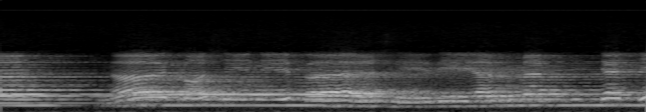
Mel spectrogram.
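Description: Byzantine chant: a solo chanting voice over a held low drone (the ison). The melody dips briefly just before a second in, then begins a new phrase with an upward slide.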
